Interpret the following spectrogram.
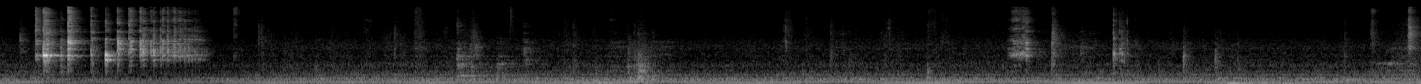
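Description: A rapid clatter of hard objects for about a second and a half near the start, as hair styling tools are picked up and handled. After it come a few faint knocks over a low, steady room background.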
